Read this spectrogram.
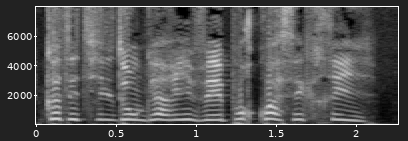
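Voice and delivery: loud, high questions of alarm; crying out. A narrator's reading. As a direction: demand answers as a frightened mother. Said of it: "s'écria madame de Rosebourg".

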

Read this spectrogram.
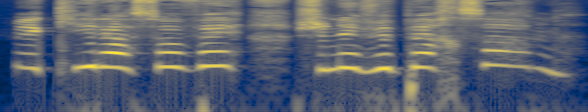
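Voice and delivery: high, loud protest; agitated child's cry; distraught child. A narrator's reading. Distraught child doubts the rescue.

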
